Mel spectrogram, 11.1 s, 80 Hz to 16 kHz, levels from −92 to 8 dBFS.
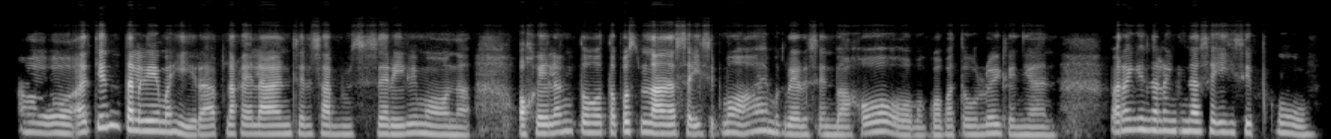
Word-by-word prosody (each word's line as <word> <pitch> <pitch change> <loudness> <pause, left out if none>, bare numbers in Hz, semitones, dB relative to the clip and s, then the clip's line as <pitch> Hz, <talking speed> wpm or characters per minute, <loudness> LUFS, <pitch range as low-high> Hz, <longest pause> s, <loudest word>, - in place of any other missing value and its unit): Oo 200 -3 -2
at 220 +3 +2
'yun 340 +2 +2
talaga 245 -4 +7
'yung 230 -2 +3
mahirap 175 -3 -2
na 185 - +2
kailangan 185 0 +2
sinasabi 180 -1 -3
mo 175 - -8
sa - - -10
sarili 180 +2 -1
mo 175 -3 -1
na 160 -1 -4 0.4
"Okey 185 +2 +4
lang 215 +4 -1
'to" 205 -2 +1
tapos 220 +2 +1
na 190 -2 +7
nasa 190 0 +1
isip 180 0 -4
mo 210 0 -1
ay 220 +6 -1
mag-re-resign 175 -5 -3
ba 165 0 -3
ako - - -9 0.2
o 185 - -2 0.2
magpapatuloy 170 +3 -4
ganiyan, 165 -3 -6 0.5
parang 250 +3 +3
'yun 265 -1 -1
na 245 - +2
lang 240 -1 -2
'yung 235 - -1
nasa 230 0 +2
isip 210 -1 -4
ko. 185 -6 -5
190 Hz, 200 wpm, -22 LUFS, 175-215 Hz, 0.5 s, talaga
